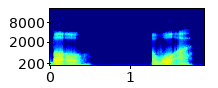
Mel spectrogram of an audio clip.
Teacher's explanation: It's almost like Cockney, where you've got like the glottal stops of like bottle or water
